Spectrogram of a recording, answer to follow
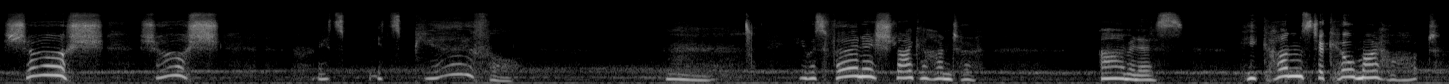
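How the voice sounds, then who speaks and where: Woman playing a high, swooping, wonderstruck visitor. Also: very animated, very slow, long pauses, darkish tone, slight background noise, full character voice. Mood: awed. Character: startled, wonderstruck woman visitor to a magical world. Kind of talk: audio play acting.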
